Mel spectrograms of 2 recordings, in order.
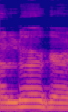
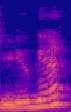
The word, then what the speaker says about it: Lueger: name uh incorrectly so it's not lurger it's luger luger i i think it would be luger because it's the ue thing so i i defer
